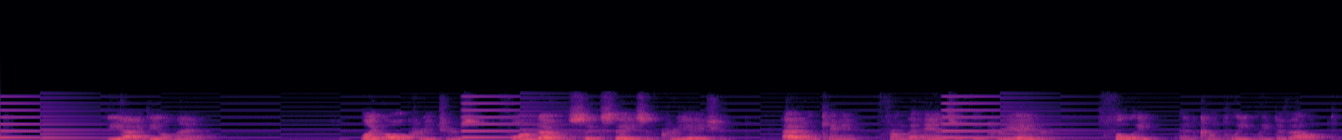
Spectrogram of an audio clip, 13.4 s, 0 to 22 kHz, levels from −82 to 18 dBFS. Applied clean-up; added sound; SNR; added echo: none; Ringtone; 11 dB; reverberation time 0.6 s.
